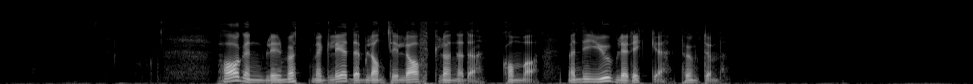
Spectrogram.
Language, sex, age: Norwegian, male, 31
